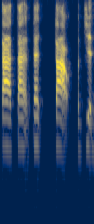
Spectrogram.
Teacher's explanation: پہلے تا ہے تا باریک ہے اور سمائلی منہ ہمارا ہوتا ہے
